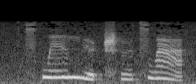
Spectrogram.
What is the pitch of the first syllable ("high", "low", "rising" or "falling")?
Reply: high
